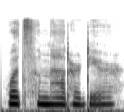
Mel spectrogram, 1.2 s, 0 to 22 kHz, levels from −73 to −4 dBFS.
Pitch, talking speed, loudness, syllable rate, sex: 210 Hz, 240 wpm, -15 LUFS, 5.6 syllables/s, female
